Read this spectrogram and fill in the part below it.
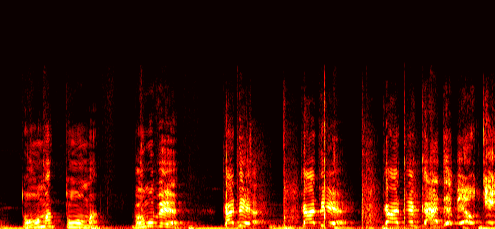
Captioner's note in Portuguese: batendo palmas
